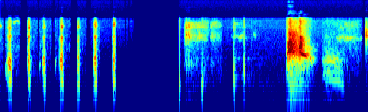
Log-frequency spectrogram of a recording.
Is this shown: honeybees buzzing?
no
